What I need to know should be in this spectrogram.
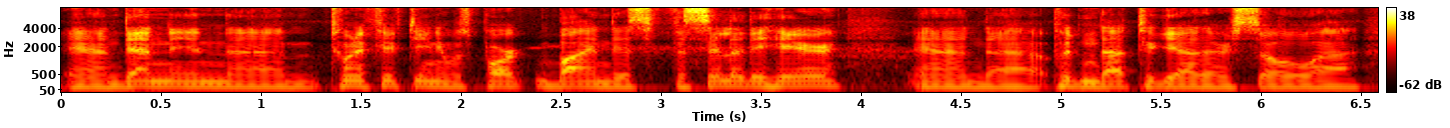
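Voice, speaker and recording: A man's voice: mid-range voice, fairly even intonation, moderate pace, clean tone. A man in his fifties from Sweden with a Swedish accent, a ranch owner answering interview questions in a casual, chatty way, often repeating himself. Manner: warm, repeats phrases, many fillers. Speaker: horse trainer and ranch owner.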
